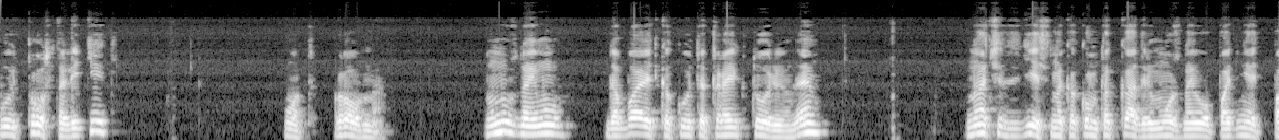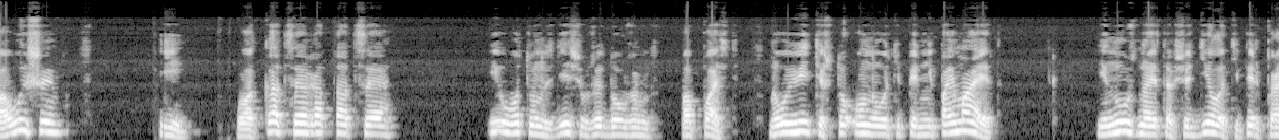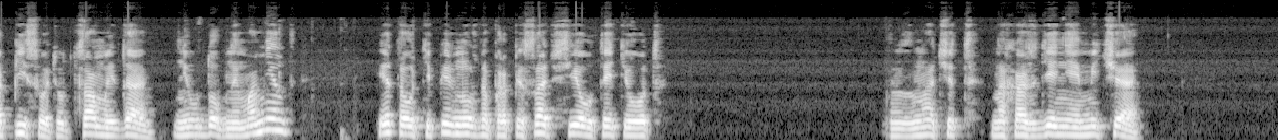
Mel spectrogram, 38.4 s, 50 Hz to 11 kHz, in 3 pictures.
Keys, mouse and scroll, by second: 1.9-9.1 drag, 9.8-13.1 drag, 14.1 i, 16.3-26.7 drag, 27.6 shift+middle click, 29.0 shift+middle click, 32.1-34.6 drag, 36.1-38.3 drag.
